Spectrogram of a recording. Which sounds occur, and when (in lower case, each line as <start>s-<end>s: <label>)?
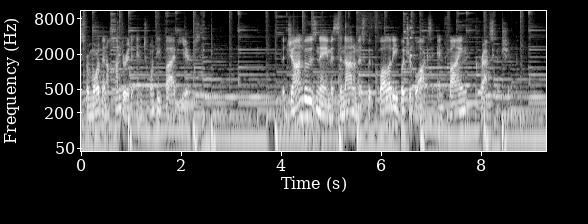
0.0s-2.2s: man speaking
0.0s-9.3s: music
3.9s-8.6s: man speaking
